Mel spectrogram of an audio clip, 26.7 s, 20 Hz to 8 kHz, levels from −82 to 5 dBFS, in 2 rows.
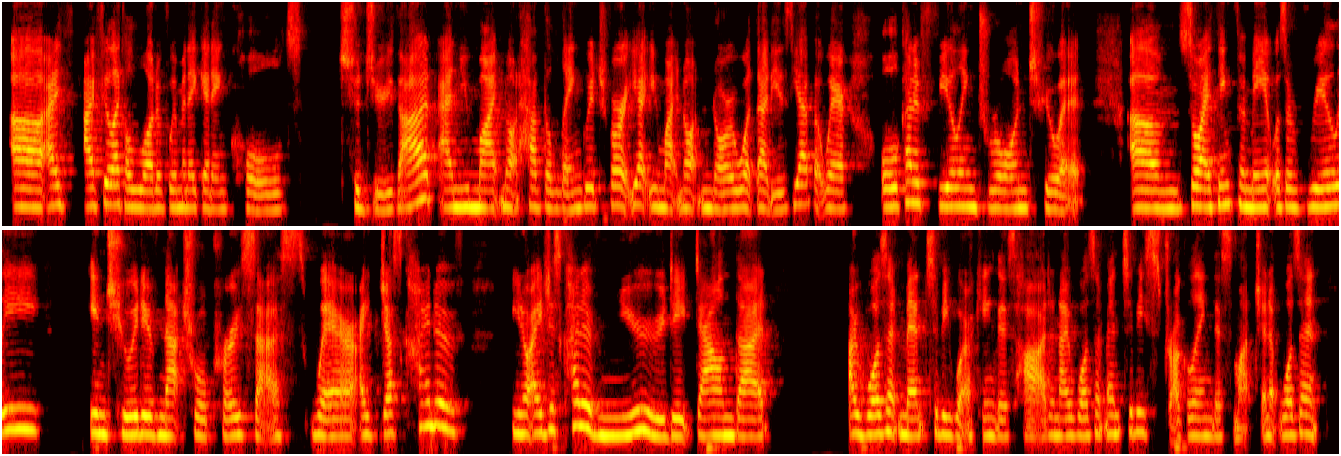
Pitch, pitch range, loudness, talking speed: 195 Hz, 190-215 Hz, -25 LUFS, 200 wpm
